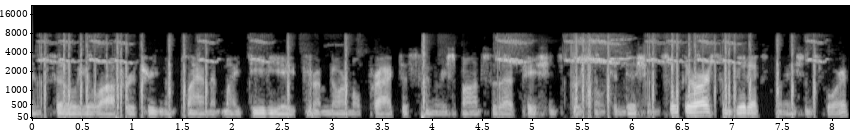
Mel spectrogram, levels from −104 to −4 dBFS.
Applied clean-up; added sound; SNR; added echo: classical method spectral subtraction.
